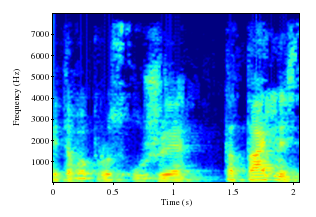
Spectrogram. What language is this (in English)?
Russian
